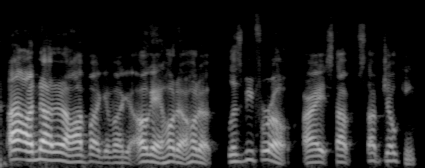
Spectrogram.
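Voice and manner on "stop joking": ordinary delivery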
